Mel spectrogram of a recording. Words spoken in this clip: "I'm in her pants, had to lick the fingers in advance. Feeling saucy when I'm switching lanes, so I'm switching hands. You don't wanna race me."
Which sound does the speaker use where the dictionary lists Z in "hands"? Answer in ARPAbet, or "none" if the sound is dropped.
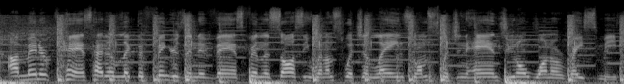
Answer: Z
